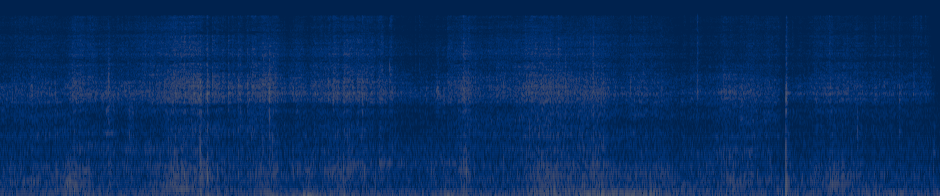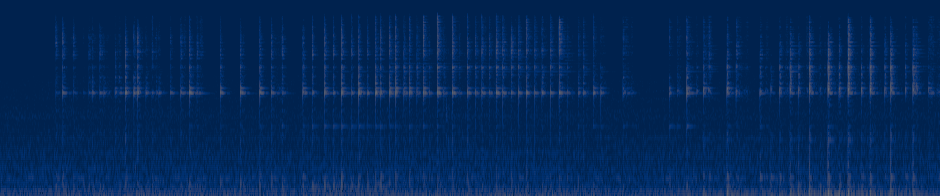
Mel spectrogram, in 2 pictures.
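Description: A metal tea kettle is tapped, with a soft broadband rustling for the first half before rapid, sharp taps take over. The taps give short, clinking metallic tones with a bright ring that dies away almost at once.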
